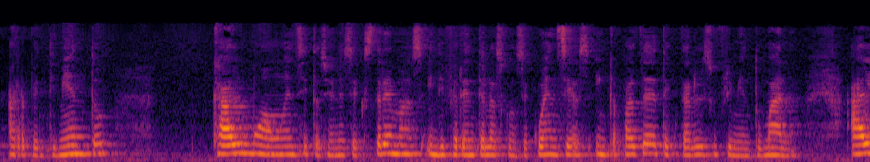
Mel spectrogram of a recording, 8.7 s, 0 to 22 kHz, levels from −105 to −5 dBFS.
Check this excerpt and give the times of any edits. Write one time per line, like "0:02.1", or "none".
none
